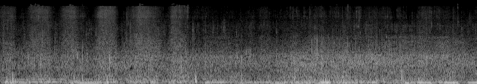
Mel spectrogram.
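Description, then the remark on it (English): Scratchy rustling of a worn jacket's fabric rubbing against a microphone as the wearer turns their head to look across a road, steady throughout with a few brushing swells near the start and a low rumbling undertone, no voices. “You can hear it rubbing on the on the microphone as I turn my head looking across the road.”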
